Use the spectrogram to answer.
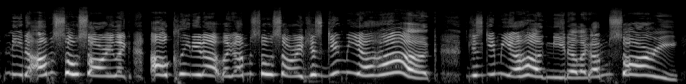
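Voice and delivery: put-on high, loud pleading child voice; sorry little boy. Toddler nephew begs his cousin for a hug, scared and sorry. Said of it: "He was like".

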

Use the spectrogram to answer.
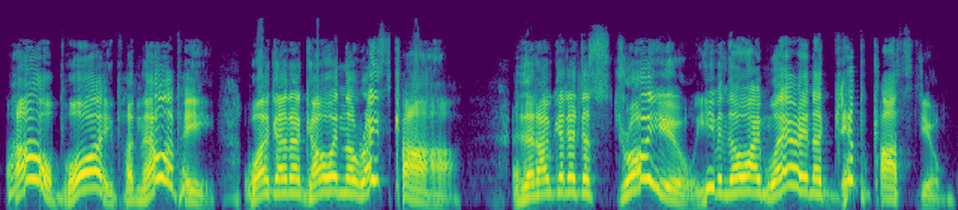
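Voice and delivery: high, loud cartoon bad-guy voice; Wreck-It Ralph villain. Villain taunting Penelope before the race, high and loud. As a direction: ham it up like a big goofy villain. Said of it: "he's like".

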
